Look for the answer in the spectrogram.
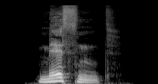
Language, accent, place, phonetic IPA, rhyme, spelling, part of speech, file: German, Germany, Berlin, [ˈmɛsn̩t], -ɛsn̩t, messend, verb, De-messend.ogg
- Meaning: present participle of messen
